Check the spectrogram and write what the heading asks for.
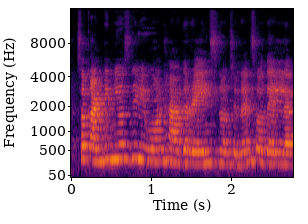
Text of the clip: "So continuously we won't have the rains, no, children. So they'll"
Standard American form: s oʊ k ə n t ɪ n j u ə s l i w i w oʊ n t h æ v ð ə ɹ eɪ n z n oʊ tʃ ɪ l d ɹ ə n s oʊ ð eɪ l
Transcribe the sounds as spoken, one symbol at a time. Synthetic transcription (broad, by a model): s oʊ k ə n t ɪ n j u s l i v i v oʊ n t h æ v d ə ɹ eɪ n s n oʊ tʃ ɪ l d ɹ ə n s oʊ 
